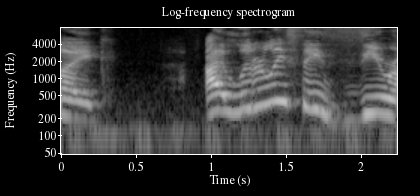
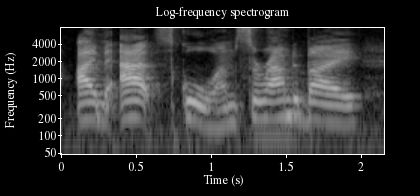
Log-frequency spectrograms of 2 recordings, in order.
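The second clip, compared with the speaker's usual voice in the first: normal talking voice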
